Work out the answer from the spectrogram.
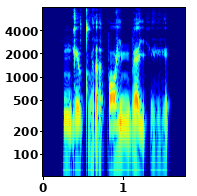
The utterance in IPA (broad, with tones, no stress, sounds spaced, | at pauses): ŋ ɡ e˩˧˩ tʷ a̤˦˥ r p ɔ˩˧˩ j m b ɛ˧˩˧ j ʔ e̤˩˧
